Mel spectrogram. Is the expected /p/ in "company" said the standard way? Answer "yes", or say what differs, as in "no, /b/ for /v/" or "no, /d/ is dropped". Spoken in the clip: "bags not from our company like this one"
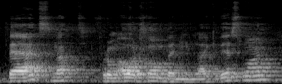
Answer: no, /b/ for /p/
